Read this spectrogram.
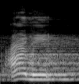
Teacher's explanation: میم زیر می، میم کے نیچے زیر ہے، زیر کو جلدی پڑھیں، تھوڑا بھی نہ کھینچیں. معروف پڑھیں، مجھول آواز سے بچیں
